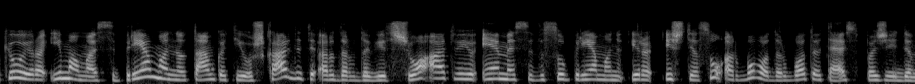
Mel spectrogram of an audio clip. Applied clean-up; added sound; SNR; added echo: none; none; none; none.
